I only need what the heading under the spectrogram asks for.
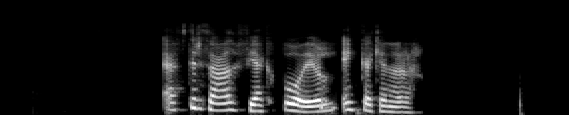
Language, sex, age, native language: Icelandic, female, 30-39, Icelandic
